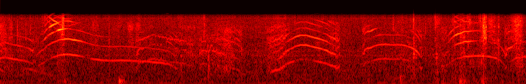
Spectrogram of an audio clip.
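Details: Kittens nearly two weeks old, from a litter of five, cry with thin arched mews, several voices overlapping and repeating about once a second, faint low rumble behind.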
